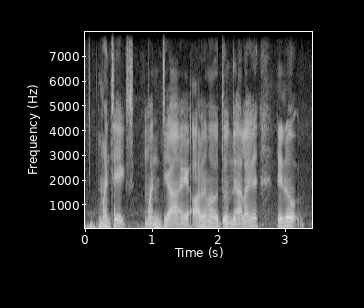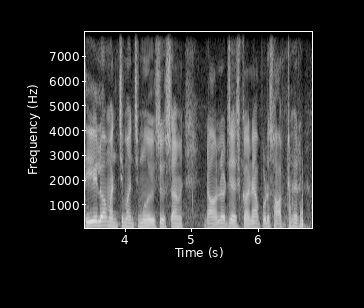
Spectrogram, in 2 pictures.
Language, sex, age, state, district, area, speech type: Telugu, male, 18-30, Telangana, Vikarabad, urban, spontaneous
